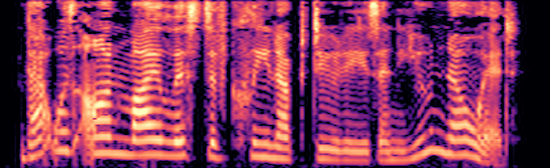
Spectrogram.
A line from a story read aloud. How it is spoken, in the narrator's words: scolded cheerfully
